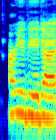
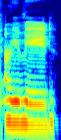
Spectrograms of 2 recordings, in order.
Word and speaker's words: Ayurveda: Do they mention um, your style of treatment and I do Ayurveda, and some people will say Ayurveda. That's also another pronunciation, like in Sanskrit.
